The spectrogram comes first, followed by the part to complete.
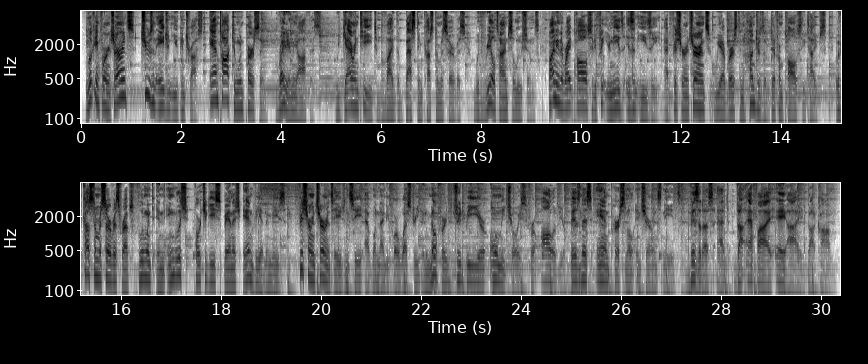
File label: Radio Ad; FISHER INSURANCE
